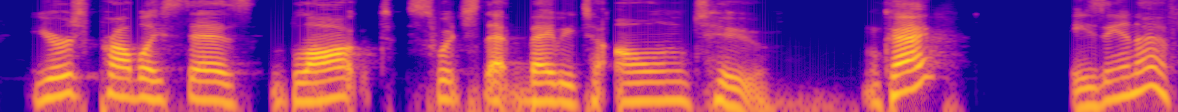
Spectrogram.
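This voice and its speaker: In a dry, close sound with no echo, a woman speaks at medium pitch and a fairly slow pace, with ordinary pitch variation and long, frequent pauses. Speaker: credit repair tutorial creator. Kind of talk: tutorial. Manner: casual, with fillers and restarts.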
